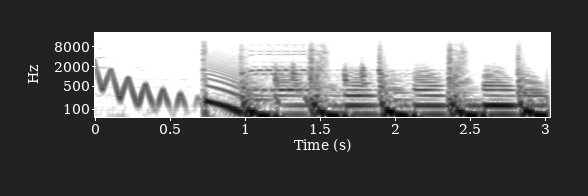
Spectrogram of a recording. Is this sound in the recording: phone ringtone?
yes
